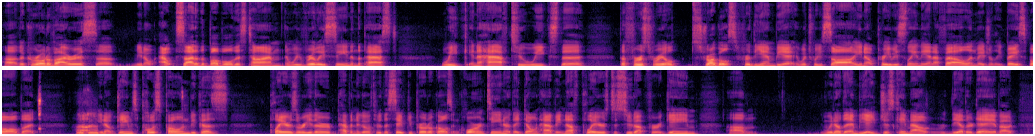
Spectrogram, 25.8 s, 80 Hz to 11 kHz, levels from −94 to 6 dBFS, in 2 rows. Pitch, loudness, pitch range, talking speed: 100 Hz, -27 LUFS, 90-105 Hz, 205 wpm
